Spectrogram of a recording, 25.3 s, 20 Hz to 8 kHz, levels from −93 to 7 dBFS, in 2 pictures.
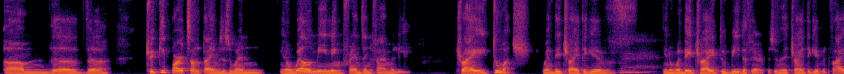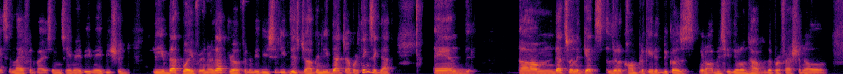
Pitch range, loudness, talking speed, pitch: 110-140 Hz, -27 LUFS, 200 wpm, 125 Hz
